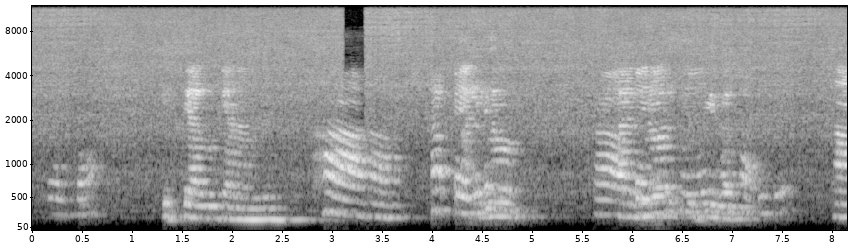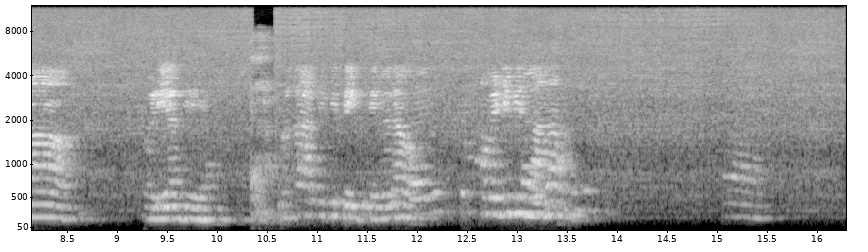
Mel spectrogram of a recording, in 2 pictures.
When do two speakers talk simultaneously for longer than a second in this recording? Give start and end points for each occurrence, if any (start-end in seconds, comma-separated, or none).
5.9-7.1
